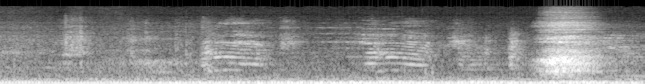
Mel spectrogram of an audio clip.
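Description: Voices play faintly from a television.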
